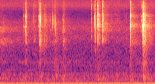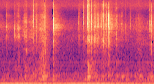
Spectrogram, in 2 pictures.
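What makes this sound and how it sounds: Long nails scratch across the carved lid of a small hollow wooden box and tap on its sides. The result is a quiet series of short, bright clicks and scratchy rasps, with almost no low end and very little ring after each tap.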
